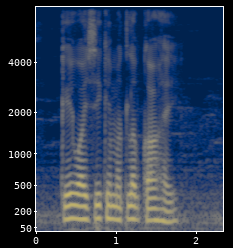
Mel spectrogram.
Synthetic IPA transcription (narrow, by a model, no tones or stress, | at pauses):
keʋaːjsikemət̪ləb̚kaːɦɛj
